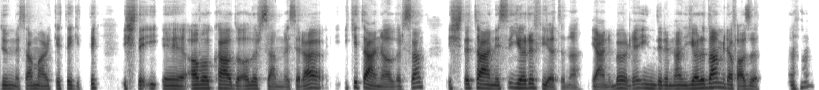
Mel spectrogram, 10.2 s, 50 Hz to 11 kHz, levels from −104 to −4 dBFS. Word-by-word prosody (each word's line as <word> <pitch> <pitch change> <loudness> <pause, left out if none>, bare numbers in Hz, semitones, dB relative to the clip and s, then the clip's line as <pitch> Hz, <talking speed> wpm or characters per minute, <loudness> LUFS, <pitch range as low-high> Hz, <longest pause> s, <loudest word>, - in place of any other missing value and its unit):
dün 120 -1 -2
mesela 110 0 -4
markete 115 +2 -3
gittik, 145 +4 -8 0.3
işte, - - -2
i 130 - -6
eee, 110 -2 +1
avokado 130 0 +3
alırsan 110 -5 -2
mesela 90 +10 0 0.2
i - - -38
iki 175 - -5
tane 100 -4 +5
alırsan, 100 - -3 0.3
işte, 135 +3 -3
tanesi 130 +3 +3
yarı 145 0 +3
fiyatına. 85 - -5
Yani 90 +4 -1
böyle 135 -1 -1
indirimli 120 -2 -1
Yarıdan 155 +5 +5
bile 130 -4 0
fazla. 105 -1 0 0.4
Hı 120 - -6
hı. 185 - -13
120 Hz, 150 wpm, -24 LUFS, 110-140 Hz, 0.4 s, tane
